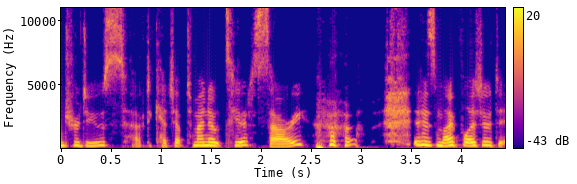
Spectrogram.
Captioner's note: laughs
